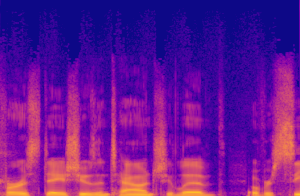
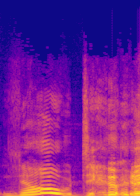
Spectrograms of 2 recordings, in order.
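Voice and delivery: high, loud, hurried no dude; panicked refusal; 14 semitones higher, 6 dB louder than usual. Retold or imitated. Retelling being punched, high loud panicked no. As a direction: backpedal fast, voice up high and loud. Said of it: "And I was like".

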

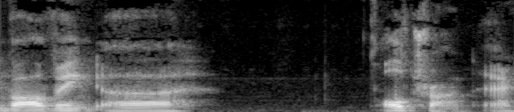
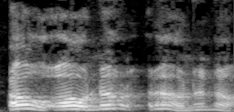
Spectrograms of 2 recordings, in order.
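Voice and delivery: much higher and louder, bursting in; sudden excitement; 12 semitones higher, 6 dB louder than usual. Real, not acted. Cohost suddenly remembers the Thanos scene, bursting out excitedly. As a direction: blurt it out as the memory hits.

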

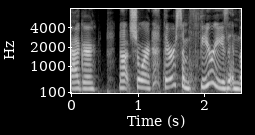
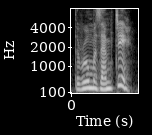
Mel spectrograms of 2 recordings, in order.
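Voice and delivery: put-on rough Irish accent, measured reading; amateur Irish accent, narrating; attempted Irish accent. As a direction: carry on the tale in an Irish lilt. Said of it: "This is really rough".

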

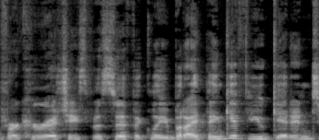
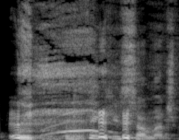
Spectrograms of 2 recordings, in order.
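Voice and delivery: gushing thanks; slower than usual. Pretend.

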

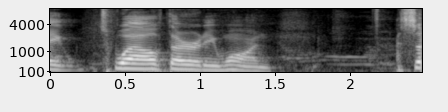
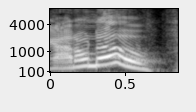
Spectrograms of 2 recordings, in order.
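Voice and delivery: louder, higher blurted reply; Buffalo's answer; 6 semitones higher, 7 dB louder than usual. Retold or imitated. Dancing friend answering Josh, loud and higher. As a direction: toss it off loudly. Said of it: "he was like".

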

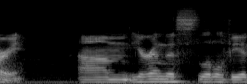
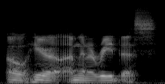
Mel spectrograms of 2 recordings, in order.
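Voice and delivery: usual speaking voice

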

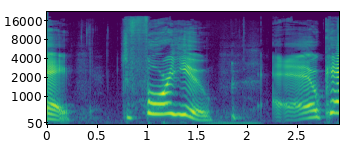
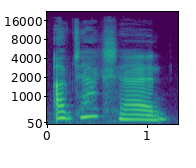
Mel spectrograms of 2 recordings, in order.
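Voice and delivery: quiet; 3 semitones lower, 9 dB quieter, slower than usual. Pretend. Slow, soft mock objection.

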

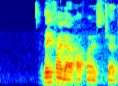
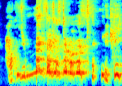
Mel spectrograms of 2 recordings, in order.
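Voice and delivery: much higher, hammed-up yell of Jack scolding her; mock furious boss. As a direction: squeal it out like a ranting boss. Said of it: "And then he goes".

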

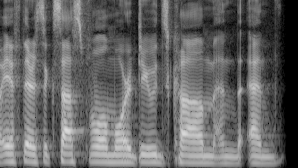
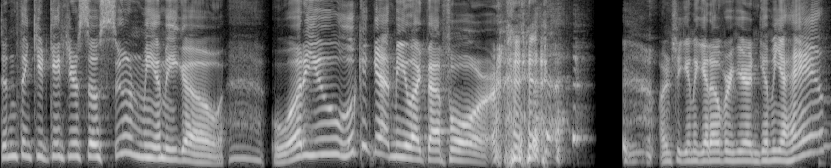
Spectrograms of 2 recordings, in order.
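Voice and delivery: much higher, sly villain voice with a laugh; smug Motoi voice; 8 semitones higher than usual. Acted. Motoi mocks Rindo for staring, high sly taunt. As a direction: tease him like a grinning schemer.

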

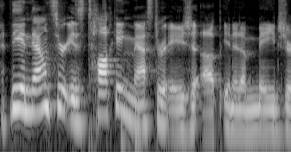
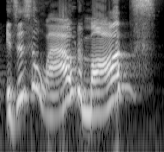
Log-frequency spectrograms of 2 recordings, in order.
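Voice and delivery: squeaky high indignant protest, louder; high mock outrage; 9 semitones higher, 5 dB louder than usual. Shuffle Lions complaining to the mods, high mock outrage. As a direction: pitch it up high and protest loudly. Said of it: "all the Shuffle Lions are like".

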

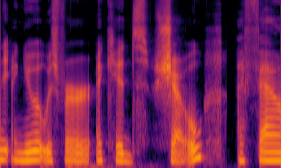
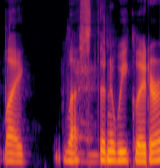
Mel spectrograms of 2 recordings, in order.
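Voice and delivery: ordinary talk, nothing marked

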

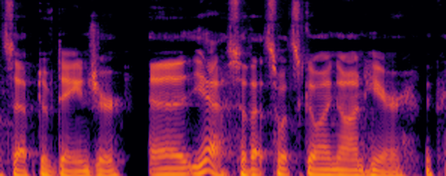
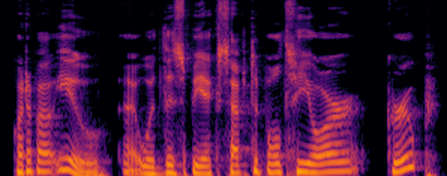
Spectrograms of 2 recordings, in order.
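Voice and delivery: higher, polite mayor voice; mayor asking the dog; 9 semitones higher than usual. Acted. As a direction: ask the dog kindly, pitched up. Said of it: "she turns to the dog and says".

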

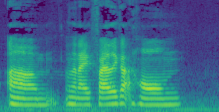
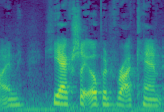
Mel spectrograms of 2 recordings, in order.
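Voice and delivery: ordinary talk

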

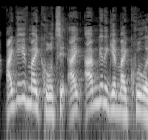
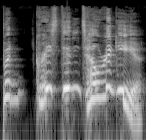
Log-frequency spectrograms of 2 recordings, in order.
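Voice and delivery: high, slow put-on Ben voice; imitating Ben; 12 semitones higher, slower than usual. Recapping Ben's reply to Leo, high and slow. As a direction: drag it out, pitched way up, mocking. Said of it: "And Ben's like".

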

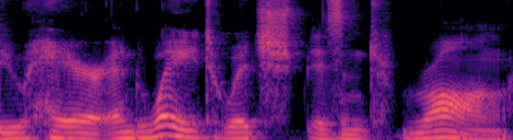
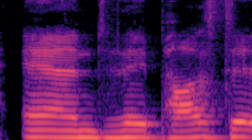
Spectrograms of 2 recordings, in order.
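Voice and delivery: ordinary delivery

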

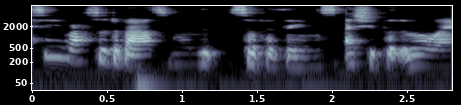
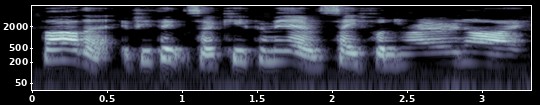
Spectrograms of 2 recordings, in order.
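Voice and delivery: urgent plea; 7 dB louder than usual. Acted. Hester begs father.

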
